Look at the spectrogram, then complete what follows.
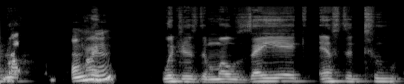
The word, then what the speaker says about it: MIPA: MIPA, which is the Mosaic Institute of Performing Arts.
